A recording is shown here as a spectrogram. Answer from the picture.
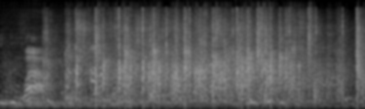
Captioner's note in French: Applaudissements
